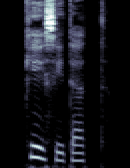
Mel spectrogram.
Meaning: 1. third-person singular indicative past indefinite of készít 2. past participle of készít
- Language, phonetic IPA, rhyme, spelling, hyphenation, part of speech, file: Hungarian, [ˈkeːsiːtɛtː], -ɛtː, készített, ké‧szí‧tett, verb, Hu-készített.ogg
